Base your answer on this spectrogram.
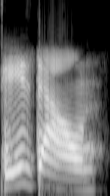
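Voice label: sees enemy killed, swat female; Counter Strike Model Pack; CS:GO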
